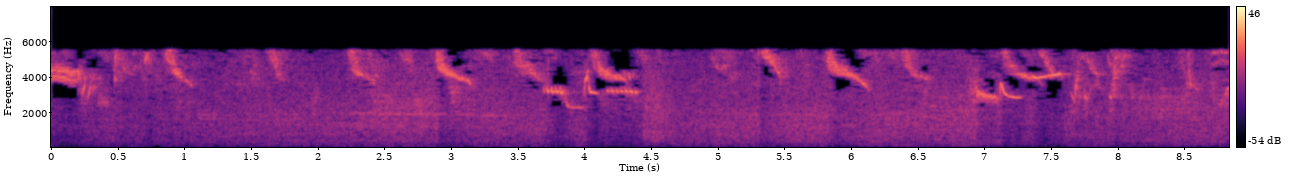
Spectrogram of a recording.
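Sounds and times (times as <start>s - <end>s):
Java sparrow chirps: 0.0s - 8.8s.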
